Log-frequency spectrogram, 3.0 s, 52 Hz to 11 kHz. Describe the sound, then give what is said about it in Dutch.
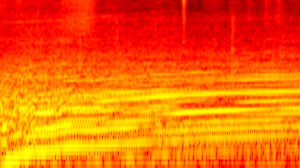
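Engine of a hybrid BMW i8 Roadster with a 1.5-litre turbocharged three-cylinder, heard alone as a steady, loud drone whose layered tones climb slowly in pitch under acceleration. “we sturen Meinert de weg op met de hybride BMW i8 Roadster.”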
